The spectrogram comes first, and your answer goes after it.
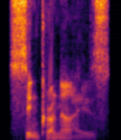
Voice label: "synchronize", British

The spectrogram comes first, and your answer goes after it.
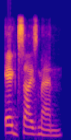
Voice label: "exciseman", Indian

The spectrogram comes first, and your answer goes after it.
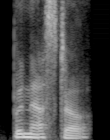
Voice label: "pinaster", Indian; Dictionary

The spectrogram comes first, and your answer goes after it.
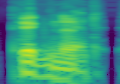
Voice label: "pignut", American

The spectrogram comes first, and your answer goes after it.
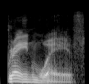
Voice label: "brainwave", American

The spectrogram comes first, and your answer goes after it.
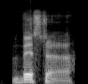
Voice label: "vista", British

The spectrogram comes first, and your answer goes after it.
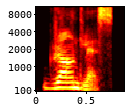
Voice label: "Groundless", Indian

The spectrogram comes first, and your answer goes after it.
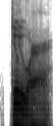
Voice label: "dewar", American

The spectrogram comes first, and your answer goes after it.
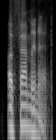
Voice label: "effeminate", American

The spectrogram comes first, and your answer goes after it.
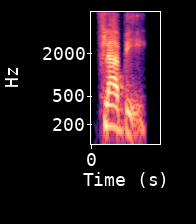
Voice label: "flabby", Indian

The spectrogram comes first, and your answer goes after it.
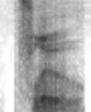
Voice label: "flew", American

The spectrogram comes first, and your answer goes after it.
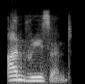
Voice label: "unreasoned", Indian

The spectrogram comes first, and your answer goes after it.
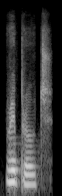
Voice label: "reproach", Indian

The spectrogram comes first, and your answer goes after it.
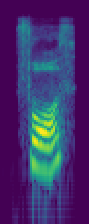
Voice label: "fourth", Indian

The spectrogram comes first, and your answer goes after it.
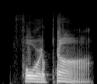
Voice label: "forepaw", American

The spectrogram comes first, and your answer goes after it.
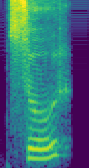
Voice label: "surra", Indian

